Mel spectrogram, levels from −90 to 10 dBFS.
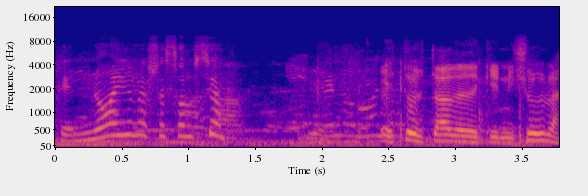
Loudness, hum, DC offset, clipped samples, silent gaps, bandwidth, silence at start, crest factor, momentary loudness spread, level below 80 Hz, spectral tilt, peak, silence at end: -29 LUFS; none; under 0.1%; under 0.1%; none; 9.4 kHz; 0 s; 18 dB; 15 LU; -54 dBFS; -5.5 dB/octave; -10 dBFS; 0 s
